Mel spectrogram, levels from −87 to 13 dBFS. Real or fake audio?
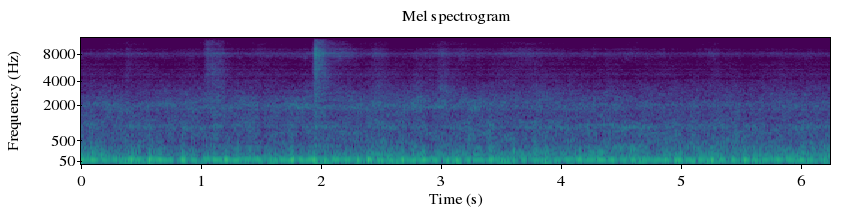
fake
